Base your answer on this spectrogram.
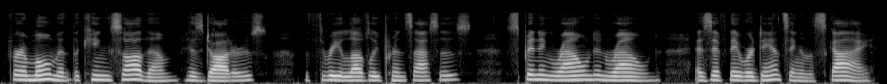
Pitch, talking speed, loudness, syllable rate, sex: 195 Hz, 170 wpm, -17 LUFS, 4.4 syllables/s, female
